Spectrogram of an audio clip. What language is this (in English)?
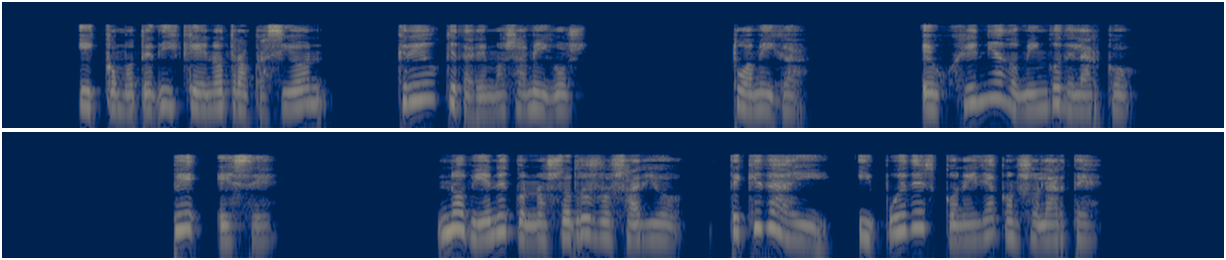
Spanish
